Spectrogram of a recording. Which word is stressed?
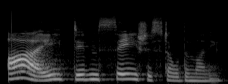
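I. The stress is on the word "I". Someone else said it. "maybe someone else said it"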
